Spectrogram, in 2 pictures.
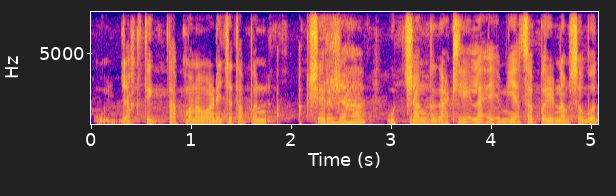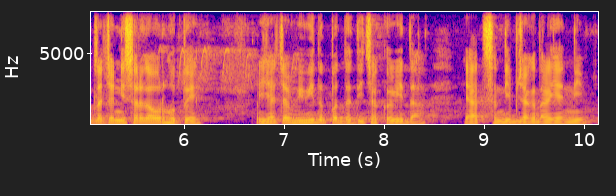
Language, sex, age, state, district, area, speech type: Marathi, male, 30-45, Maharashtra, Satara, urban, spontaneous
